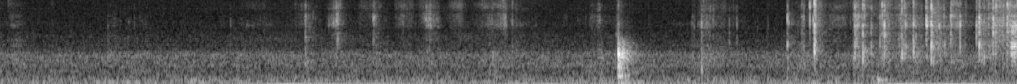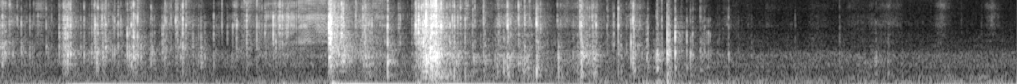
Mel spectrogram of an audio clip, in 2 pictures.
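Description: Foil wrapper of a Bowman Draft baseball card pack being torn open and crinkled by hand. Light rustling about a second in builds to dense tearing and crinkling, loudest past the middle, then dies down near the end.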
